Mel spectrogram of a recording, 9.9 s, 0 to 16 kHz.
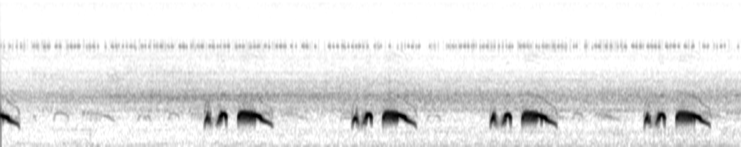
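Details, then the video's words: Spotted dove coos used as a trapping lure: four phrases, each two short hooted notes then a long descending coo, spaced about two seconds apart over a quiet background. "burung tekukur tarik akar/សំលេងលលកធ្នាក់លឺល្អ100%/Suara pancingan derkuku kuk"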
